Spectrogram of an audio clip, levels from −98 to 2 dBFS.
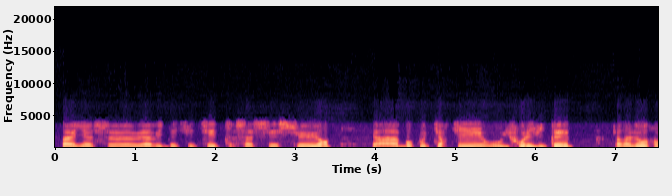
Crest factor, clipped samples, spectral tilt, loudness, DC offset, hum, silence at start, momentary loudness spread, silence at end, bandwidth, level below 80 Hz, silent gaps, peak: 18 dB; under 0.1%; -9.5 dB/octave; -19 LUFS; under 0.1%; none; 0.1 s; 12 LU; 0 s; 4.4 kHz; -66 dBFS; none; -2 dBFS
